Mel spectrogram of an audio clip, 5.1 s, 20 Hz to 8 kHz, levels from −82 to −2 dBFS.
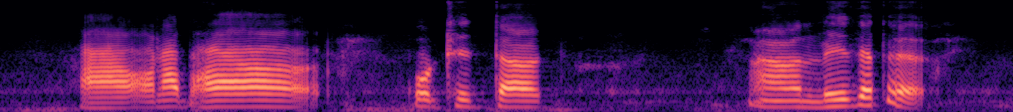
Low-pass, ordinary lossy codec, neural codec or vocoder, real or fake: none; none; codec, 16 kHz, 2 kbps, FunCodec, trained on LibriTTS, 25 frames a second; fake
